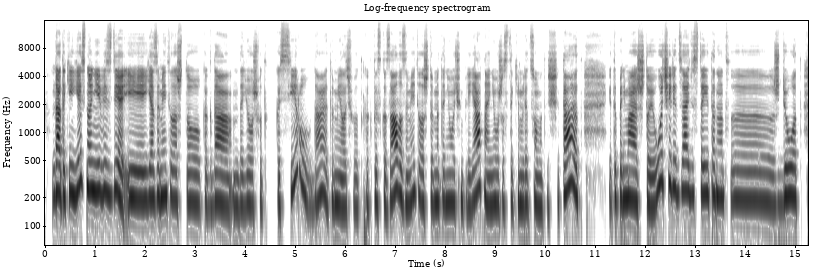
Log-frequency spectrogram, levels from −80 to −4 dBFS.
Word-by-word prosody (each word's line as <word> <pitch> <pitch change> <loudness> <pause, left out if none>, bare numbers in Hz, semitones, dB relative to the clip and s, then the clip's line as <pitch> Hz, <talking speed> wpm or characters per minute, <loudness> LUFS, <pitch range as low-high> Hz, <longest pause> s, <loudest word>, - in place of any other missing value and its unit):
Да, 225 +1 +7
такие 210 +2 +2
есть, 280 +4 +1
но 250 - +6
не 235 -1 +5
везде. 225 -2 +4
И 190 +1 +3
я 195 +1 +2
заметила, 205 -1 0
что 180 -2 -4
когда, 170 0 +1
м, 165 -1 -4
даёшь 165 0 -5
вот 165 - -10 0.2
кассиру, 230 - -3
да, 195 +7 -2
эту 175 +2 -7
мелочь, 160 -2 -2
вот 155 -1 -10
как 175 - -10
ты 180 - -4
сказала, 195 +7 +2
заметила, 185 +2 -3
что 175 +1 -4
им 180 - 0
это 180 +1 -4
не 180 0 0
очень 180 0 -4
приятно, 210 +9 0
они 170 +1 -1
уже 170 -1 -4
с 160 - -11
таким 175 +1 -4
лицом 170 0 -3
это 160 +3 -11
считают. 230 +3 +2 0.5
И - - -8
ты 200 - -5
понимаешь, 195 -1 +3
что 175 - -2
и 165 - +1
очередь 260 - +1
сзади 235 -3 +1
стоит, 220 0 -2
она 200 -1 +1
т 205 - -12
а, 190 -2 -3
ждёт, 200 +3 +1
190 Hz, 190 wpm, -23 LUFS, 175-215 Hz, 0.5 s, Да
